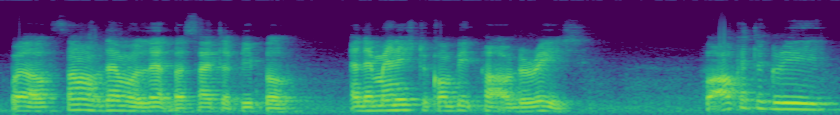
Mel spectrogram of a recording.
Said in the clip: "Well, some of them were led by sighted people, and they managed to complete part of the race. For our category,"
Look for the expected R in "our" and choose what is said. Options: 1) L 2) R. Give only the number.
1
